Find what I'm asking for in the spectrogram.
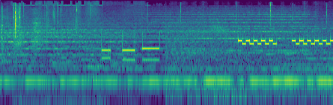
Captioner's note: dialing phone; phone ringing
